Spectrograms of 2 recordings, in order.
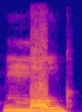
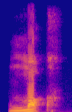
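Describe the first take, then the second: First: The word ends in a g sound. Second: The word ends in a k sound. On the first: The speaker calls it wrong. "Not mog" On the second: The speaker calls it right. "it's mok"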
